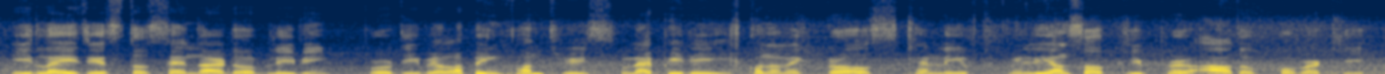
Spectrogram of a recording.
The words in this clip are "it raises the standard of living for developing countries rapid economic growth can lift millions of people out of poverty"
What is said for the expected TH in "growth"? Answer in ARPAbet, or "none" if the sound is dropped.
S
